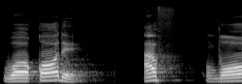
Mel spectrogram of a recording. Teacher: পরের পৃষ্ঠায় ধরুন আয়াতের বাকি অংশটুকু এই পৃষ্ঠায় ওয়াকাদ আফযা ওয়াকাদ দালটা কলকলার হরফ ধাক্কা দিয়ে পড়তে হবে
